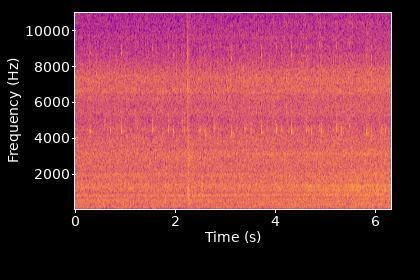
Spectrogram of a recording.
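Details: Toyota Camry V6 2GR 3500 cc at idle with AC on, which makes it louder; quick high chirps from the accessory belt area; worn tensioner bearing and weak tensioner spring, cured by replacing the tensioner and belt.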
